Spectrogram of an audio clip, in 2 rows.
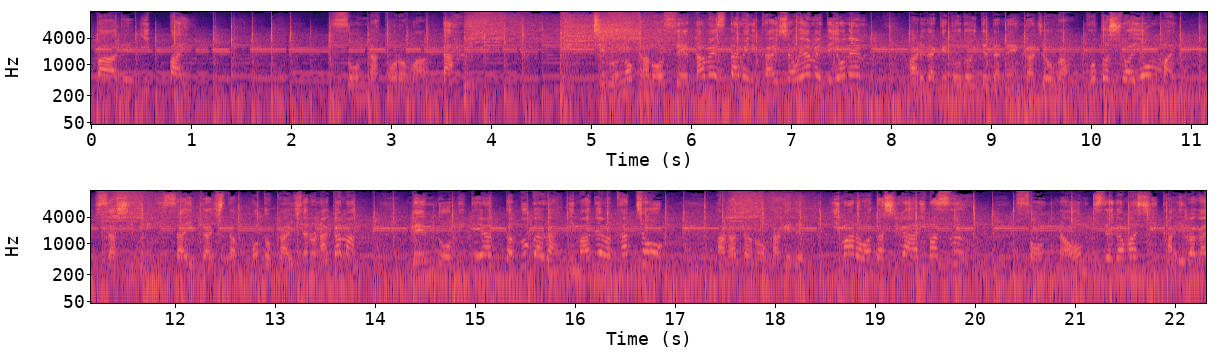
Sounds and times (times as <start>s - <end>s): Music: 0.0s - 22.3s.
